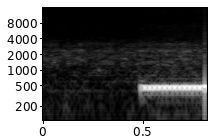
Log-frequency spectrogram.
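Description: A single steady telephone tone sounds alone for about half a second as a call is placed, clean and moderately loud after a quiet line hiss.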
